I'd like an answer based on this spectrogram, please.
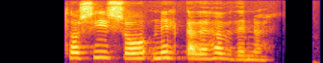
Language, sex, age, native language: Icelandic, female, 50-59, Icelandic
